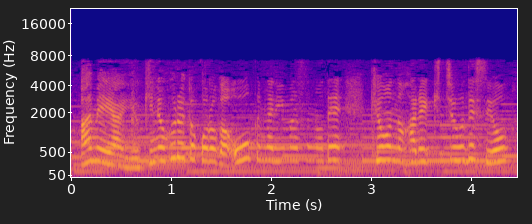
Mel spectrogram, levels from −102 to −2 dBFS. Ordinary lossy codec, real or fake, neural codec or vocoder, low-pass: Opus, 64 kbps; real; none; 7.2 kHz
